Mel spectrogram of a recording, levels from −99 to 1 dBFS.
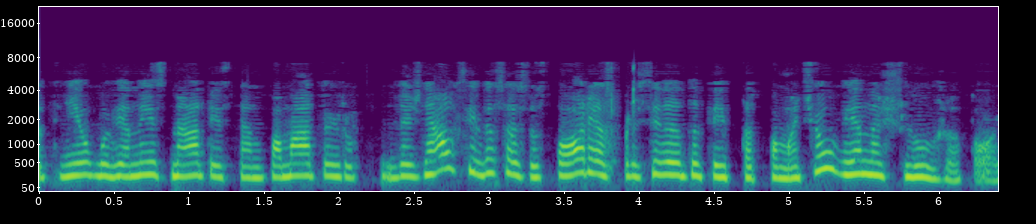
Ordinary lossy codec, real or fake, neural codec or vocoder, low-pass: AAC, 32 kbps; fake; codec, 16 kHz, 16 kbps, FunCodec, trained on LibriTTS, 50 frames a second; 7.2 kHz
